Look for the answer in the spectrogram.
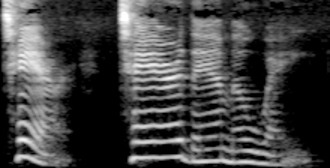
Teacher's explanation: Como se fosse um E com acento agudo. E o T aqui tem aquele t, t, arzinho saindo, ok?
